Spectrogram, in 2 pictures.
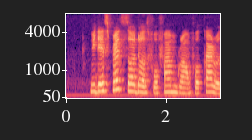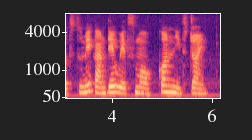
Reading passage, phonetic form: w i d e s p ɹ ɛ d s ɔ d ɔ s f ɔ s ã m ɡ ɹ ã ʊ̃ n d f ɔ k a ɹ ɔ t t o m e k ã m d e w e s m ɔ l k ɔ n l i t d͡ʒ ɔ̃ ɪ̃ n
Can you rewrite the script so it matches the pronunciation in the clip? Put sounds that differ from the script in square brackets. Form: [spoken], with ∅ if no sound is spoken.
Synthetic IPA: w i d e s p ɹ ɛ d s ɔ d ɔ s f ɔ [f] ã m ɡ ɹ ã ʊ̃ n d f ɔ k a ɹ ɔ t t [u] m e k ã m d e w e s m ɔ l k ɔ n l i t d͡ʒ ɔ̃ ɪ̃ n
